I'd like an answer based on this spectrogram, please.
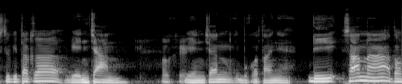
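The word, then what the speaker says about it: Vientiane: ibuotanya di sana atau Vien Tien gitu ternyata gua juga bar tahu bacanya ternyata Vien Chan kalau orang sana kalau Tien tuh Chan Iya heeh vientien itu bahasa Inggris kalau orang lokal namanya vienchan nah di vienchan itu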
